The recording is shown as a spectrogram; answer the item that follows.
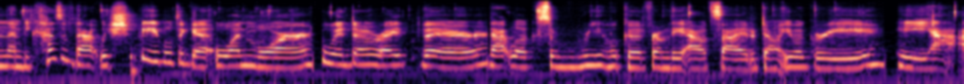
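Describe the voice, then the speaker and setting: A woman speaks at a very slow pace with a medium pitch, ordinary pitch variation and very even loudness. She hardly pauses at all, and music plays in the background. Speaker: gaming youtuber. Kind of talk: casual gameplay commentary. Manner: casual, chatty.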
